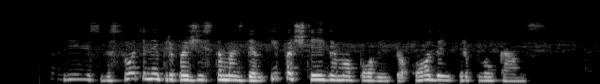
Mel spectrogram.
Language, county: Lithuanian, Panevėžys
